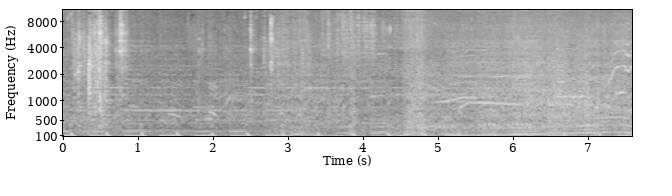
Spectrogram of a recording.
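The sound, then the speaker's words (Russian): Cars drive in through opened gates, their low engine rumble pulsing steadily, with a rising whine building toward the end. “Сторож открывает ворота. Машины въезжают на территорию.”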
